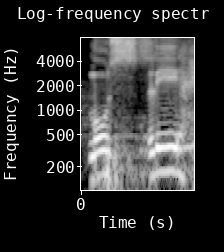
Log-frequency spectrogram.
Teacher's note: Mad tabi'i jika bertemu dengan huruf hidup kemudian diberhentikan jadi bacaan mad alif disukun. Hi kita tambah panjangnya jadi 6 harokat atau 6 ketukan, kemudian huruf terakhir disukun. Muslihina ketika diberhentikan muslihin.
